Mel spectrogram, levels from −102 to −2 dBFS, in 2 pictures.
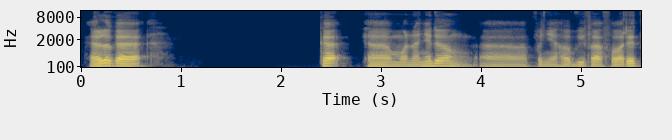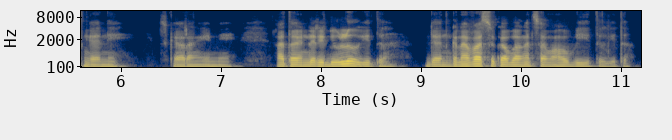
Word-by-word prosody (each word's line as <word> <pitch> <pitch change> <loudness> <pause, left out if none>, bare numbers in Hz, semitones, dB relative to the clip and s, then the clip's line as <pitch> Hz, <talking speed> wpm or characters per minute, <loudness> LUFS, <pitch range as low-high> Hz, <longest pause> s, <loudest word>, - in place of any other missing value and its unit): Halo 140 +5 +7
Kak. 135 -1 +4 1.6
Kak, 150 0 +6 0.3
eee, 120 -1 +1
mau 115 0 -3
nanya 120 +3 0
dong. 150 -3 +2 0.2
Eee, 110 -2 -6
punya 115 0 -5
hobi 115 -1 -2
favorit 115 +5 +2
nggak 105 -3 -3
nih, 100 -1 -7 0.4
sekarang 105 0 -5
ini? 100 -1 -8 0.5
Atau 115 +1 0
yang 120 - -2
dari 115 +1 +2
dulu, 125 +3 +5
gitu. 100 -2 -6 0.4
Dan, 115 -1 -3
kenapa 125 +1 +3
suka 120 - 0
banget 120 +1 -1
sama 115 -2 -3
hobi 105 -1 -4
itu? 105 - -14
Gitu. 95 0 -13
115 Hz, 150 wpm, -23 LUFS, 110-125 Hz, 1.6 s, Halo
